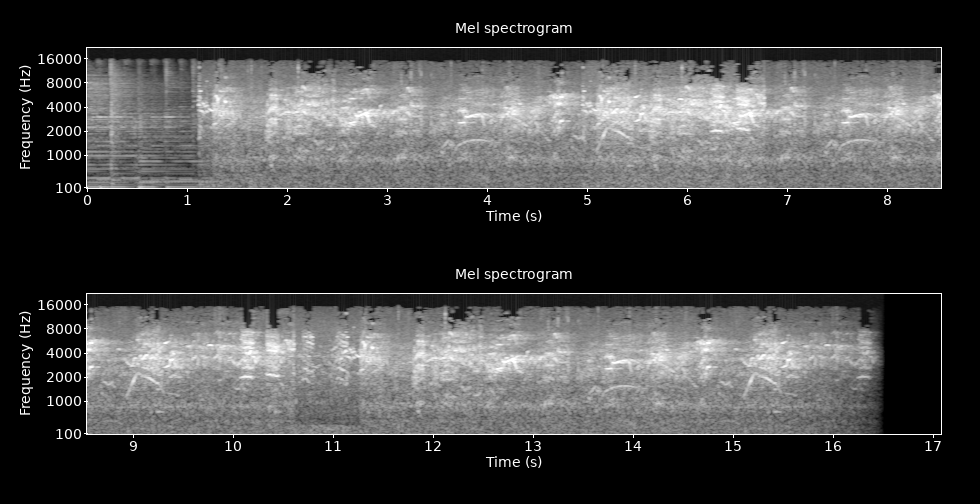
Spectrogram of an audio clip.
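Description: Dense outdoor chorus of many birds chirping and calling at once, with short rising-and-falling calls repeating throughout. Background music ends about a second in.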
